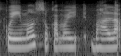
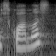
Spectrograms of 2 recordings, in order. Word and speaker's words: squamous: have simple squamous or some would pronounce this as cuemo bala but for me i would prefer squamous simple squamous epithelium we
